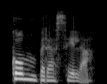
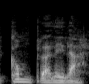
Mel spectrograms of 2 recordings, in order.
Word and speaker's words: cómprasela: So we would replace that le for se. Mhm. Cómprasela. Cómprasela. So you can hear it runs off the tongue much more easily. Yes. Cómprasela, as opposed to cómpralela.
